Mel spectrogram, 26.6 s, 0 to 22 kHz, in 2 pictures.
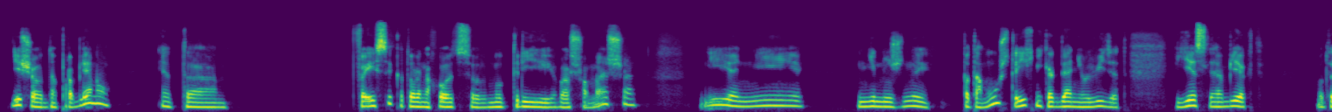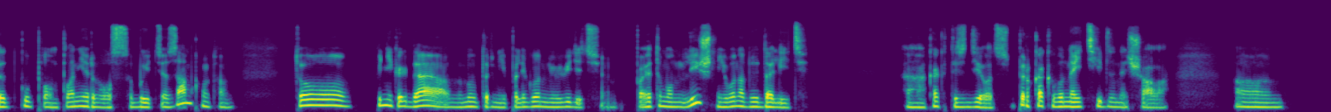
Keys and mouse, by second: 0.2 shift+middle drag, 0.6 middle drag, 0.9 t, 1.2 middle click, 1.5 shift+drag, 1.9 click, 6.2 click, 9.6 click, 10.1-10.4 drag, 11.0-11.6 drag, 11.8 click, 12.1-12.5 drag, 12.8-13.2 drag, 13.4-15.9 drag, 16.1-17.3 drag, 18.7-19.0 drag, 19.6 click, 19.8 middle click, 20.3 click, 20.6 middle click, 21.3-21.7 middle drag, 22.8 middle click, 23.3 click, 23.6 middle drag, 24.3 click, 24.6 click.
